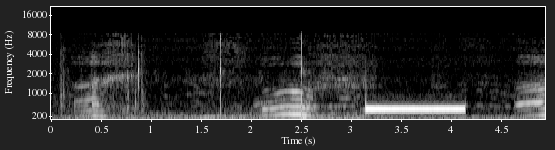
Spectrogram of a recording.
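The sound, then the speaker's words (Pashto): A telephone call is placed: a steady electronic tone holds for about a second, preceded by short tonal chirps and a couple of sharp clicks. “زه به تر هغې د لیوانی سپي د واکسین مسؤول ته زنګ ووهم چې ژر راشي او چنارګل”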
